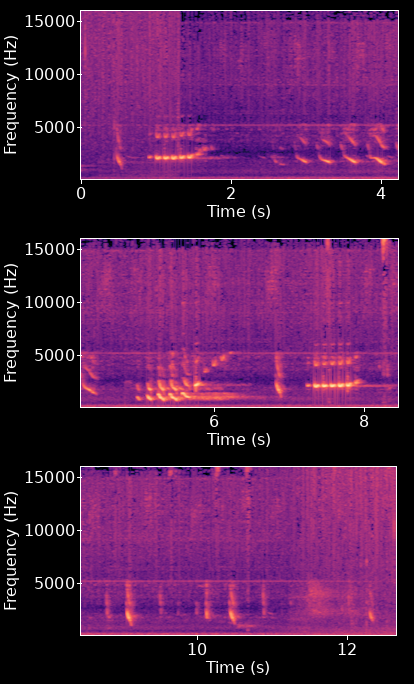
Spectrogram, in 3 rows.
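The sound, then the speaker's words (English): Acoustic bat lure set up at a harp trap, slowed down ten times: a run of short, high, downward-sweeping chirps and rapid trilled bursts in irregular groups, over a low steady rumble, with no one speaking. “This audible clicking you can hear is the sound of the acoustic lure which is set up at this harp trap, but if we slow it down by 10 times, this is what it sounds like.”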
